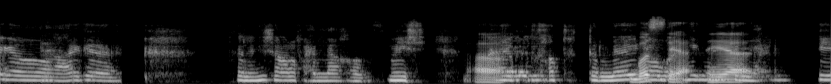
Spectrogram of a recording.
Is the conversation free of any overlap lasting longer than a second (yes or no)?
no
